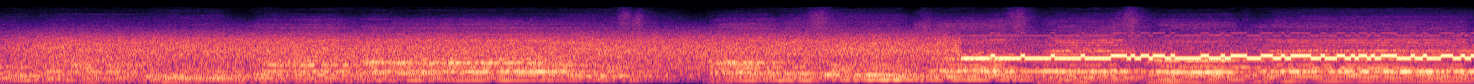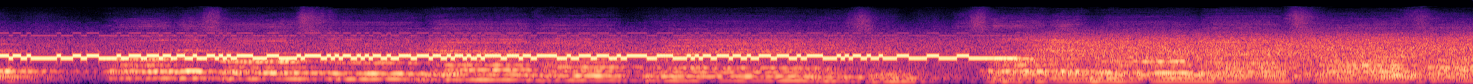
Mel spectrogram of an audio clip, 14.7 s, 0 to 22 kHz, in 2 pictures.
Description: RTTY (50 baud, 170 Hz shift), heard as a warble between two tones, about 1360 Hz centre. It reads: CONTUDO, UMA PROMESSA DE TANTOS ANOS...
